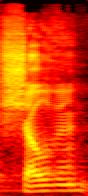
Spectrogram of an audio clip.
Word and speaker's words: Chauvin: Is that Derek Chauvin? That's how you pronounce his name?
